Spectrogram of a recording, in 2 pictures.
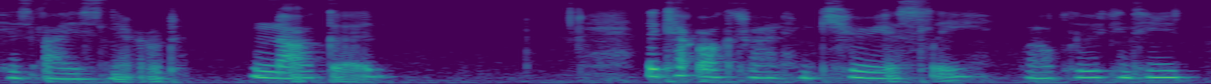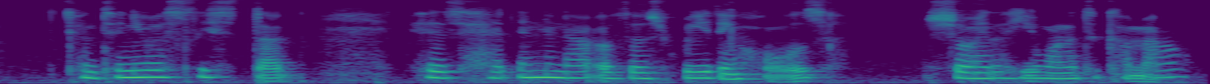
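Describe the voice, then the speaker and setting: A woman's voice: on the high side, moderate pace, warm tone, husky, low-quality recording. A woman narrating a scripted first-person story, reading it aloud.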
